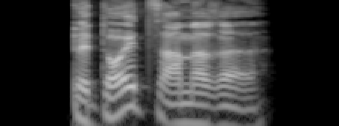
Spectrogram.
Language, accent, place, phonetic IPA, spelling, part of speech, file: German, Germany, Berlin, [bəˈdɔɪ̯tzaːməʁə], bedeutsamere, adjective, De-bedeutsamere.ogg
- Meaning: inflection of bedeutsam: 1. strong/mixed nominative/accusative feminine singular comparative degree 2. strong nominative/accusative plural comparative degree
